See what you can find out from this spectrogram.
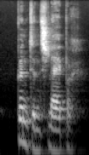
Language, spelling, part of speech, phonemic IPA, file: Dutch, puntenslijper, noun, /ˈpʏntə(n)ˌslɛipər/, Nl-puntenslijper.ogg
- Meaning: pencil sharpener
